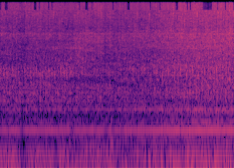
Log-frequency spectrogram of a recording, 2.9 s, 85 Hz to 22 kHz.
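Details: 2004 Honda S2000 with 109,757 on the odometer, pre-purchase inspection, hood open: smooth, even idle with a steady low drone and light hum; engine healthy, though coolant smell and possible coolant leak noted.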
